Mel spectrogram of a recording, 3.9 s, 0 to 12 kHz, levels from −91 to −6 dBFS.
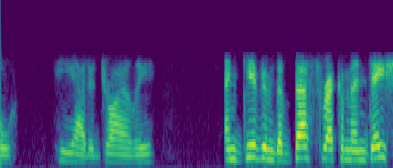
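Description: Throughout, the speech has been squeezed through the AMR narrowband mobile codec at a low rate, fitting its 7.4 kbps mode. Only a 250 Hz to 3.4 kHz telephone band remains, nothing above 3.5 kHz, and the coarse vocal-tract modelling adds a plainly audible buzzy, synthetic edge.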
